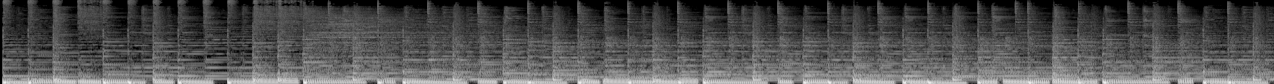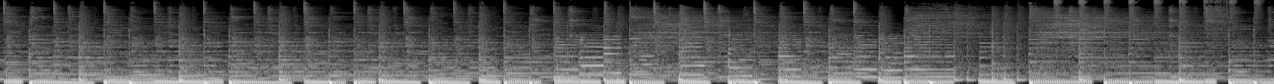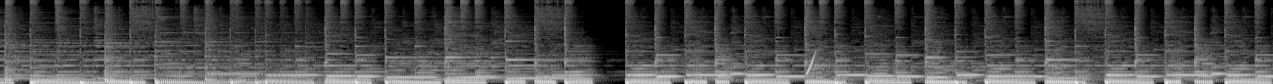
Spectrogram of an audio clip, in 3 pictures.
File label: Karaoke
